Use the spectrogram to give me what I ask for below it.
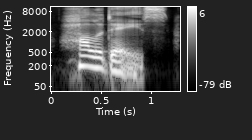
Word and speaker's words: holidays: So first, it's the first syllable, ha, even though it's spelled with an O.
